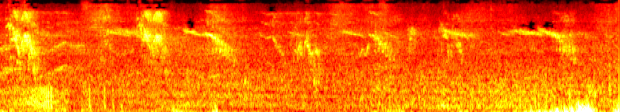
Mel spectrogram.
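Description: Birds calling: a run of high whistled notes, each sweeping quickly downward, roughly one a second. Low thumps and rumbling come in near the end.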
